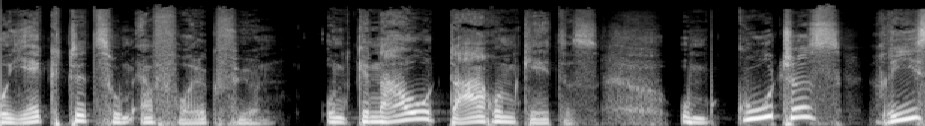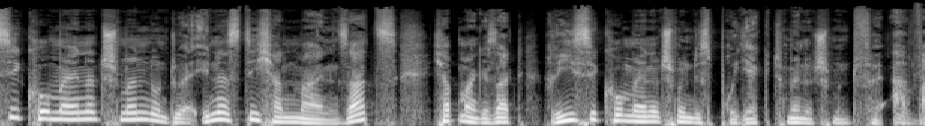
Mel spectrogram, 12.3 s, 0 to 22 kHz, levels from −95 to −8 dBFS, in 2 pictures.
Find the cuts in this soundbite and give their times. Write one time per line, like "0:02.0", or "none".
none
